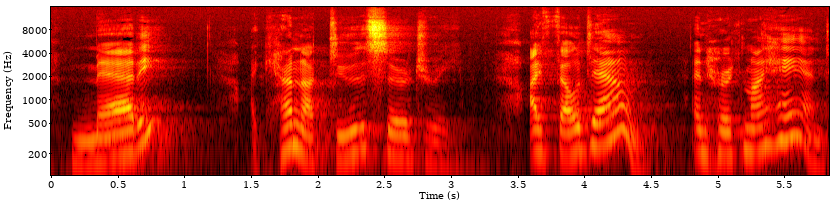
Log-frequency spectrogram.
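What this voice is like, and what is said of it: Imitated accent of a surgeon. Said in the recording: “I'm going to do a little accent here because he has an accent.”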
